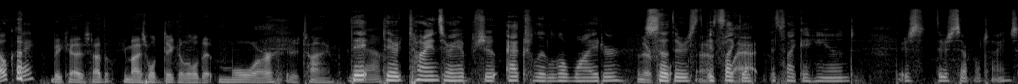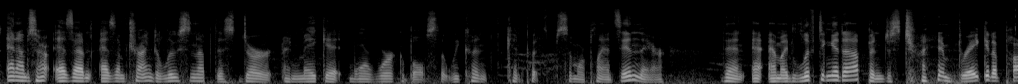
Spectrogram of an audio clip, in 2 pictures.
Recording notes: Every Saturday live from Prairie Gardens.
